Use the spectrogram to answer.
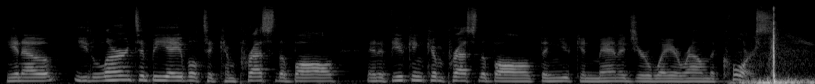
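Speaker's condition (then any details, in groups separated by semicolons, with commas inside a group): No condition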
